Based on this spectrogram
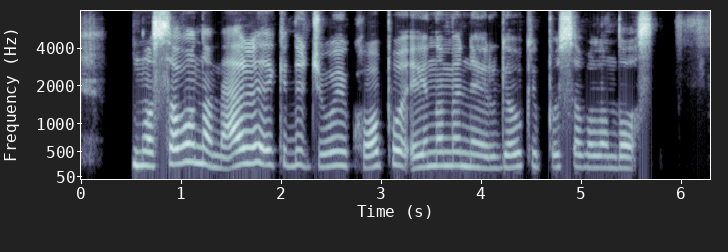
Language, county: Lithuanian, Vilnius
